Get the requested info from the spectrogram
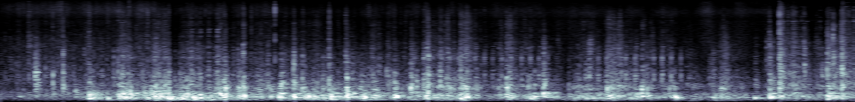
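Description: Bison hooves thumping and clattering in a livestock truck as the animals crowd aboard: a loud, dense, irregular run of knocks.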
